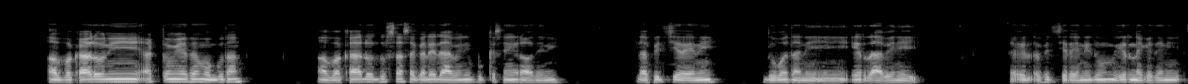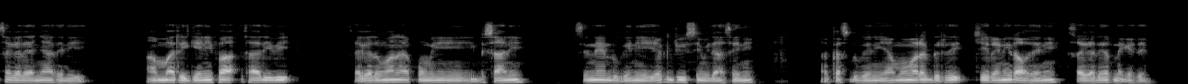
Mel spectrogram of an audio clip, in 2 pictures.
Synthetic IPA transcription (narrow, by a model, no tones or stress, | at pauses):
ʔɐvːɐkaːdoniɐ̰k̚t̪ʼʊmɪjɐt̪ɛmɐɡʊt̪ɐn | ɐvːɐkaːd̪oːd̪ʊɾsasɐɡɐleːᶑ̪aːbɛniːbʊkʼːɪsɐniːɾaːwɐt̪ɛni | lɐfɪt̪t͡ʃɪɾeni | d̪ʊbɐt̪ɐniɪrᶑaːbɛniej | lɐ̰fɪt̪t͡ʃɪɾeːnid̪ʊmɪrnɛɡɛt̪ɛnisɐɡɐleɐɲaːt̪ɛnej | ʔɐmːɐrɪɡenifasaːd̪ɪbi | sɐɡɐlʊmanɐkːʊmɪbɪsaːni | sɪnːeːnᶑ̪ʊɡɛniejɐkd͡ʒuɪsɪmɪᶑaːsɛni | ʔɐ̰kːɐsdʊɡɛnɪɐmːomɐɾɐbɪrːit͡ʃʼɪɾɛniːɾaːwɐt̪ɛnisɐɡɐleːɪɾnɛkʼɛt̪ɛn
